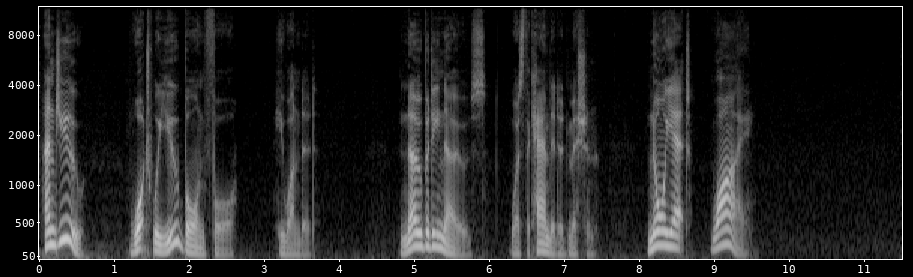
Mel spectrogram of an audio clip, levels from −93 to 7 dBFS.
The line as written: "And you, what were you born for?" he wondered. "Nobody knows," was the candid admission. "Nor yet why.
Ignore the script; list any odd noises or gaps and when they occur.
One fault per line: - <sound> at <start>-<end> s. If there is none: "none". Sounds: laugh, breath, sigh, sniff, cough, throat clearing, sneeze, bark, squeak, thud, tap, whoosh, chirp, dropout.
none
